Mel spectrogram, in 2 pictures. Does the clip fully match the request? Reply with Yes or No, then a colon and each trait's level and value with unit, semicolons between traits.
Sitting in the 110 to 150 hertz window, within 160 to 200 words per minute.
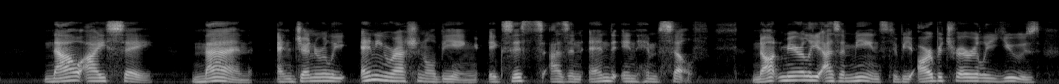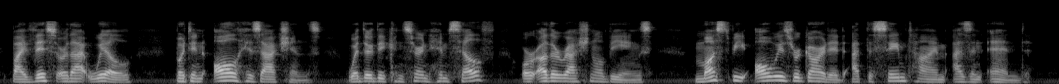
No: medium, 140 Hz; average, 150 wpm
